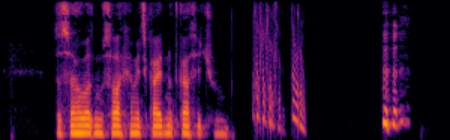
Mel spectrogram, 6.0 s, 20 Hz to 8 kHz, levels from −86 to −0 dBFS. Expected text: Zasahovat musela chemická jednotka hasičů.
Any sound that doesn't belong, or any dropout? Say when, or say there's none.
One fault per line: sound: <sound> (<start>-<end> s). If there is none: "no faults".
sound: chirp (3.4-4.1 s)
sound: laugh (5.1-5.5 s)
